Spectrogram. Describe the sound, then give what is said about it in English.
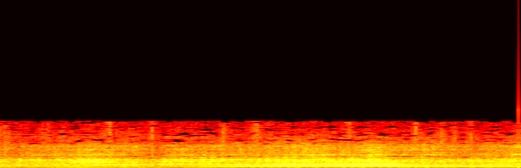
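A steady, continuous engine drone with a harmonic hum holds at a constant level throughout, sounding like a propeller airplane cruising in flight over a mesa, loud, with no voices. “And now, we find them cruising over the mesa.”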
